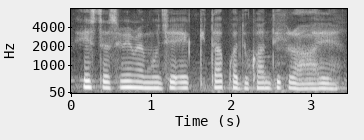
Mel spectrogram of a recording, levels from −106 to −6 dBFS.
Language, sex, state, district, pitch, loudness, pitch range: Hindi, female, Arunachal Pradesh, Papum Pare, 195 Hz, -16 LUFS, 185-210 Hz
